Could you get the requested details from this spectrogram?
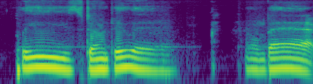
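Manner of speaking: sarcastic, mocking pleading delivery. Retelling the trailer's pleas for her not to leave the vault: sarcastic pleading. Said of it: "it very sarcastic".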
